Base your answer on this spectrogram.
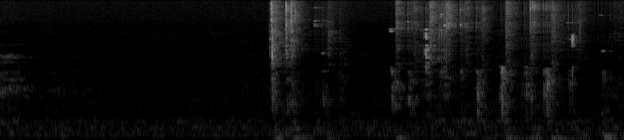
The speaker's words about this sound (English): Yes, listen to my keyboard.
